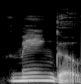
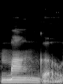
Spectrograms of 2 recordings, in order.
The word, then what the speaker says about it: mango: Mango. Use the long a. It's not mango and it's not mango. In English, it is mango. With this word, we pronounce the hard g sound. So, it's mango.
